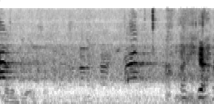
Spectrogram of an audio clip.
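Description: A pair of paradise ducks honk in a scatter of harsh, nasal calls, fairly faint, across the open grass of a local park in autumn while an unleashed dog chases them, with a few louder honks near the end.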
